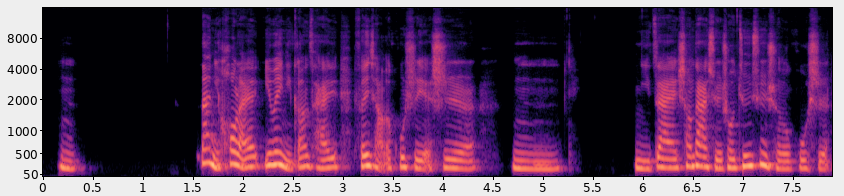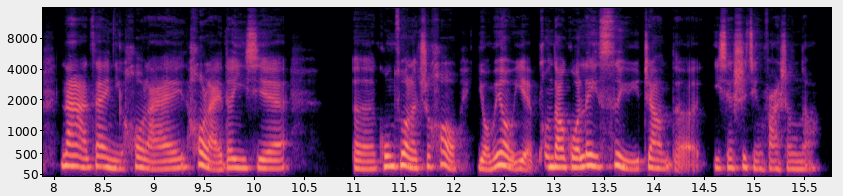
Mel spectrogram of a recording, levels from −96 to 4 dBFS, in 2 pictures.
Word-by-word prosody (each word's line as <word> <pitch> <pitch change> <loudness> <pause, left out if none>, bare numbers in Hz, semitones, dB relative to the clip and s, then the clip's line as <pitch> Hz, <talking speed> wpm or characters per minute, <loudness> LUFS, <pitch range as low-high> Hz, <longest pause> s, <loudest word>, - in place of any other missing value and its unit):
嗯。 175 -3 -3 1.2
那 295 - +2
你 245 - +7
后 275 +6 +2
来 215 -2 +3
因 250 +1 +4
为 260 0 +8
你 215 - +3
刚 210 +2 -2
才 200 -1 -2
分 230 +1 +4
享 210 -4 -1
的 - - -3
故 200 +2 -1
事 200 -2 -1
也 170 - -3
是， 180 -3 -2 0.3
嗯， 165 -1 -3 0.7
你 175 -3 -2
在 190 +1 +1
上 220 +4 -1
大 225 -1 +4
学 190 -4 0
时 190 - -1
候、 185 - +2
军 225 +5 +5
训 245 0 +4
时 220 - -2
候 170 - -2
的 - - -4
故 175 +2 -5
事。 165 0 -5 0.2
那 230 -4 +2
在 215 +1 0
你 180 -3 -1
后 170 +6 -2
来 175 +2 -2
后 255 +3 +2
来 155 -8 0
的 190 +3 0
一 190 -1 0
些 180 -2 -2 0.6
呃， 165 -2 -3
工 225 +6 +3
作 240 +2 +5
了 190 - +2
之 195 +4 -3
后， 220 -5 -2
有 175 -4 -1
没 210 +9 +3
有 235 -7 +5
也 165 0 -1
碰 220 - -1
到 210 -1 +5
过 200 0 +2
类 230 +2 +5
似 215 +3 +1
于 165 -5 -1
这 205 - -1
样 180 +2 -3
的 245 - -8
一 190 - -5
些 190 +1 -1
事 200 +2 -1
情 180 -4 -6
发 170 +1 -6
生 165 0 -6
呢？ 175 +3 -8
190 Hz, 260 characters per minute, -23 LUFS, 175-220 Hz, 1.2 s, 为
